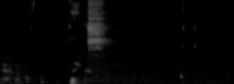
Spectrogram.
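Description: A young man speaks briefly and quietly into a nearby computer microphone.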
